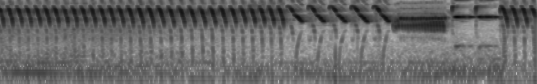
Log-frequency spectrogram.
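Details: Long, continuous canary song meant for tutoring other birds: a sustained rapid pulsing trill, a few downward-swooping whistles, a short harsh buzz, then trilling again.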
